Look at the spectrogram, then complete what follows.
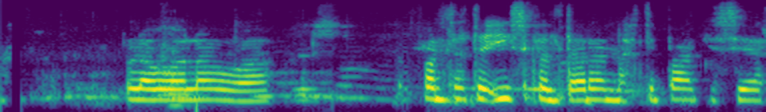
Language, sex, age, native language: Icelandic, female, 11, Icelandic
